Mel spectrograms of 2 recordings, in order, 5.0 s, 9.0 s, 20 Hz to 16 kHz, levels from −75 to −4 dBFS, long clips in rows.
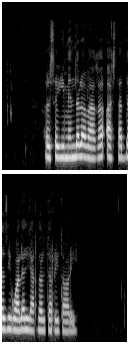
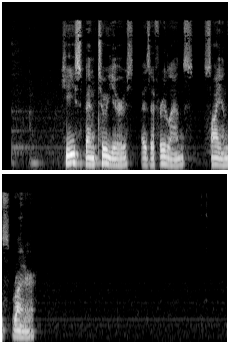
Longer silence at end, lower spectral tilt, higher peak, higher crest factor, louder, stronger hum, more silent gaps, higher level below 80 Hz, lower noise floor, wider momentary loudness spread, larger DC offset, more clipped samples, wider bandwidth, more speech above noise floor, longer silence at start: second, 1 s vs 3.85 s; first, -7 dB/octave vs -5 dB/octave; about the same, -2 dBFS vs -2 dBFS; about the same, 16 dB vs 18 dB; about the same, -18 LUFS vs -17 LUFS; neither; neither; second, -70 dBFS vs -44 dBFS; first, -75 dBFS vs -62 dBFS; second, 10 LU vs 13 LU; neither; neither; about the same, 11 kHz vs 11.5 kHz; first, 57 dB vs 46 dB; first, 0.85 s vs 0.6 s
